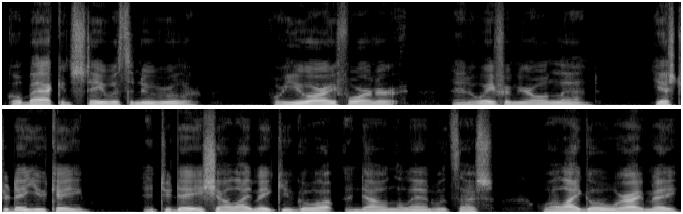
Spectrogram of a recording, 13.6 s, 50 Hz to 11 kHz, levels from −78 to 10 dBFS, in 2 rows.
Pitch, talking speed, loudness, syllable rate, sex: 130 Hz, 190 wpm, -17 LUFS, 4.8 syllables/s, male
